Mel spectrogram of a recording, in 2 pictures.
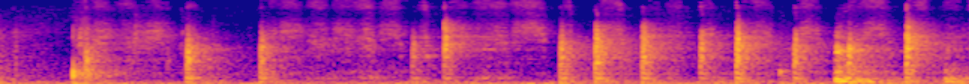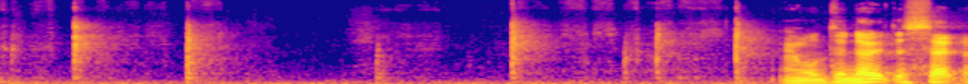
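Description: Chalk taps and scrapes sharply on a board.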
